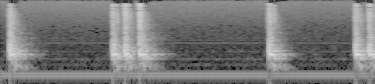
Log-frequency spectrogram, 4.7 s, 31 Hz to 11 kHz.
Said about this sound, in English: Who knocks? Number 7. Give the password.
